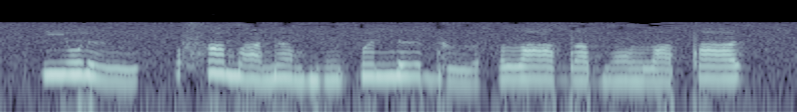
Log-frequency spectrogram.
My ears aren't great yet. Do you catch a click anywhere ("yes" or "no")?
no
